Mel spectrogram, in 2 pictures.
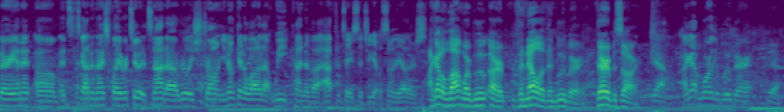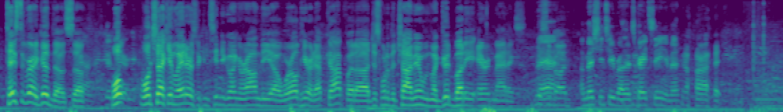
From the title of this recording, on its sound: LIVE Epcot Food Wine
